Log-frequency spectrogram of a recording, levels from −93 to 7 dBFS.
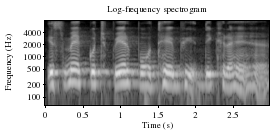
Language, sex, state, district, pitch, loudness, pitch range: Hindi, female, Bihar, Patna, 210 Hz, -18 LUFS, 205-230 Hz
